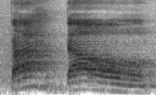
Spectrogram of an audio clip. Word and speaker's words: pardal: esqueci a terceira palavra pardal pardal chama tá dó você não sabe que demorou mais um pouquinho no down down é a sílaba é a última sílaba é a sílaba tônica da palavra pardal se eu fosse classificar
